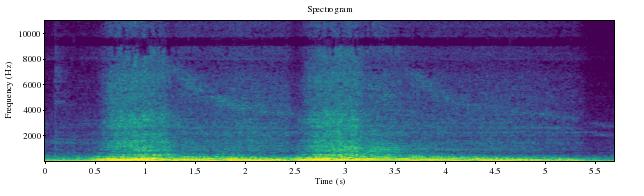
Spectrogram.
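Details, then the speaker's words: Ford Focus project car with twin-turbo V8 swap, warmed up, idle set around 800 rpm, first start with Focus ST clocks; engine blipped several times, rising whoosh of turbos spooling over the revs, no knocks. "Ooh, turbos!"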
